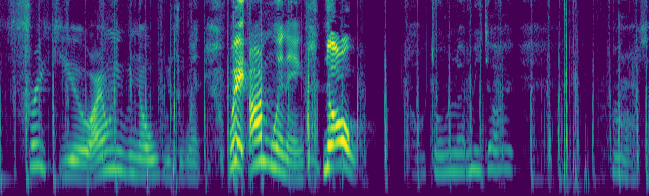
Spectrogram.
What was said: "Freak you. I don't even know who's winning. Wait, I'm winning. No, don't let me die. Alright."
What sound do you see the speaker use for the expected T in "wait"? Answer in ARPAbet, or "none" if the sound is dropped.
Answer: T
